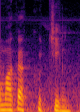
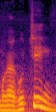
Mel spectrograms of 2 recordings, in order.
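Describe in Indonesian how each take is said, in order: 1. Konsonan pertama kedua kata itu dipanjangkan. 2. Konsonan pertama kedua kata itu pendek. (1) "sabdu pada makan tu, dan satu lagi sabdu pada kucing" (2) "bukan ikan tu makan kucing"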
